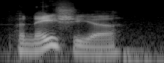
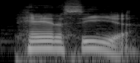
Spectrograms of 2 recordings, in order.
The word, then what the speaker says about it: panacea: works next purnae shia phoenicia that's not panacea what no it's panacea obviously come on penicia what an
